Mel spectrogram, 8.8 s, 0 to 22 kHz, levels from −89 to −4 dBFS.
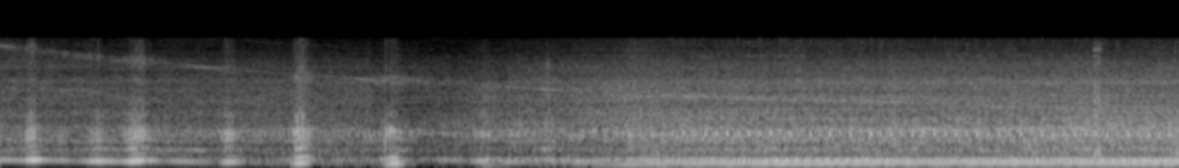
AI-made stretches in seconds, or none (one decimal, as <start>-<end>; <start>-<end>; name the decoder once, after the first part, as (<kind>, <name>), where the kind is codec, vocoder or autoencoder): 2.8-3.8 (codec, SNAC); 4.2-5.0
